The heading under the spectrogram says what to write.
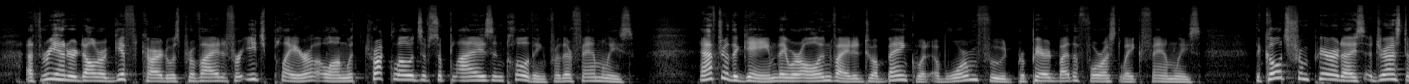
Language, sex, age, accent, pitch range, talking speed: English, male, 40-59, American, 145-195 Hz, 185 wpm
